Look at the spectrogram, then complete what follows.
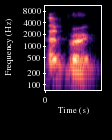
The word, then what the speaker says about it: Hedberg: have uh Eric augerson Alex Olson and Joshua Hedberg with us today thanks for joining us guys hopefully I pronounced your names right there ah you got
